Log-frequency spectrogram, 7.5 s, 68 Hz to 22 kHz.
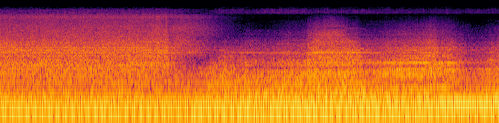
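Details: Generac Guardian 16kW standby generator running on gas after refurbishment, carrying close to 6,000 W of heaters: a low, steady drone holding pitch without surging or stumbling, healthy under heavy load and not hesitating.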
